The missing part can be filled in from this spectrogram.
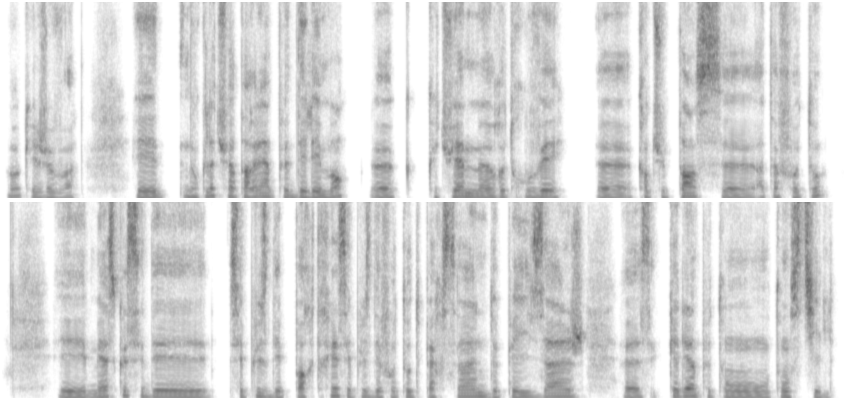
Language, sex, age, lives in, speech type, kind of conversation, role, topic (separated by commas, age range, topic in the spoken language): French, male, 25-29, France, conversation, podcast, host, Comment trouves-tu ta voix artistique ?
